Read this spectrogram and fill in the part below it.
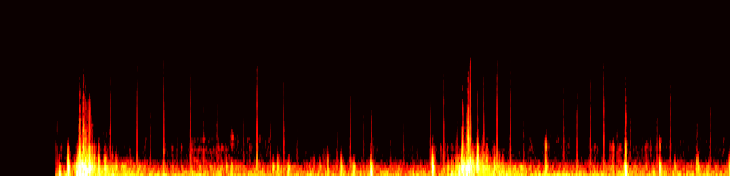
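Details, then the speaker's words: Early inspiratory crackles: few short, sharp crackles localized to the start of inspiration, characteristic of severe bronchial obstruction. "écoutez maintenant les crépitant de début d'inspiration ils sont peu nombreux et localisé au début de l'inspiration ils sont caractéristiques d'une obstruction bronchique sévère"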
